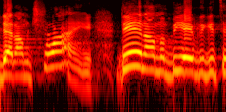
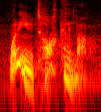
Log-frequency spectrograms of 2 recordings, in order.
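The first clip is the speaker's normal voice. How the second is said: confused whisper; 4 semitones lower, faster than usual. Retold or imitated.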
